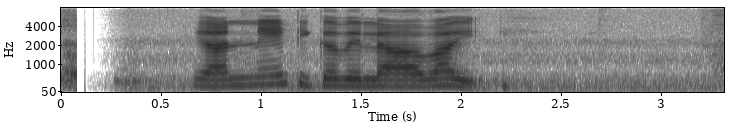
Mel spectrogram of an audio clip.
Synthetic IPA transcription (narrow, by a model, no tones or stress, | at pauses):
janːeːʈikəʋelaːʋai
